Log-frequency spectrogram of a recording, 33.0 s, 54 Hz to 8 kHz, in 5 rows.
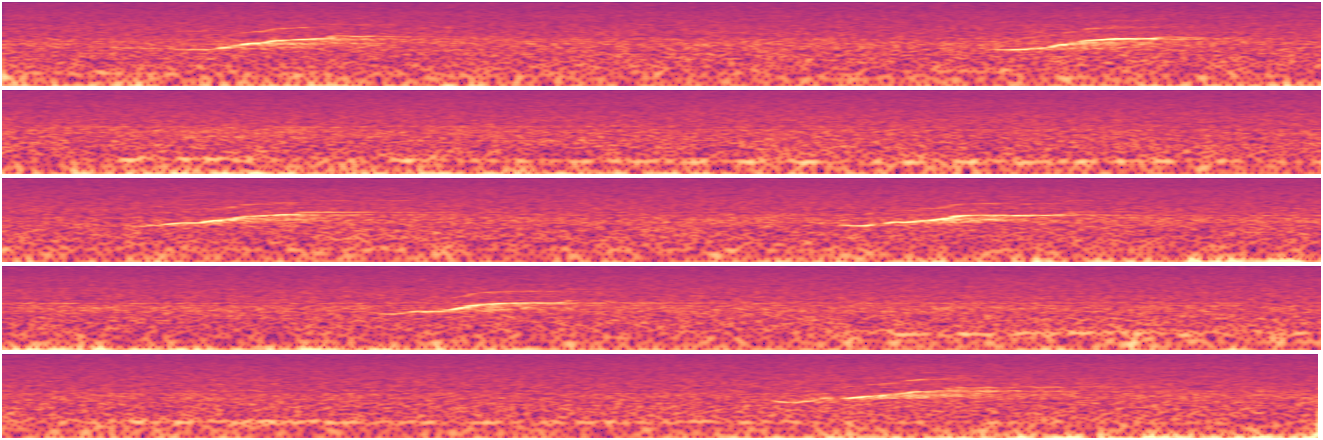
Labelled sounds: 1.2	2.1	humpback whale, 0.80 to 1.8 kHz
5.4	6.0	humpback whale, 0.80 to 1.8 kHz
14.3	15.1	humpback whale, 0.80 to 1.1 kHz
17.8	18.7	humpback whale, 0.80 to 1.8 kHz
22.0	22.7	humpback whale, 0.80 to 1.8 kHz
30.8	31.7	humpback whale, 0.80 to 1.9 kHz

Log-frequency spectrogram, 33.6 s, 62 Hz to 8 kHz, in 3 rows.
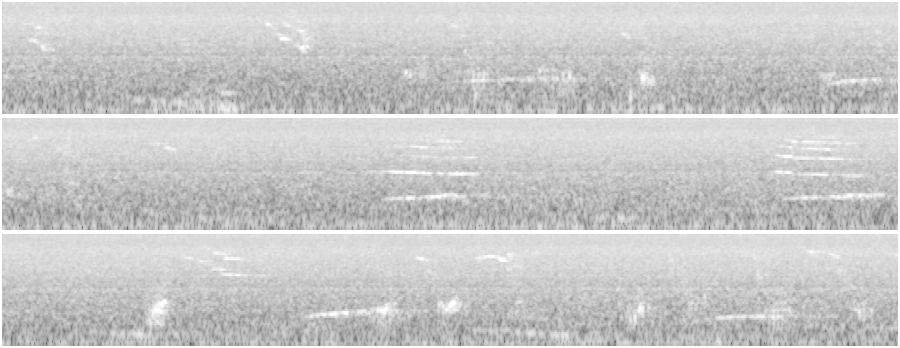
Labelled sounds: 15.9	17.0	humpback whale, 0.80 to 2.9 kHz
20.8	21.7	humpback whale, 1.3 to 2.8 kHz
25.1	25.5	humpback whale, 1.2 to 2.8 kHz
28.3	28.7	humpback whale, 2.4 to 3.1 kHz

